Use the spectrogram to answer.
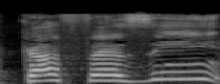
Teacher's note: A sílaba mais forte aqui é o zin, né? Cafezinho, mas o fé continua um pouquinho forte. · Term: sílaba subtônica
